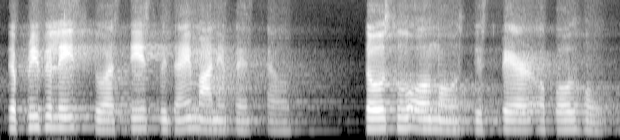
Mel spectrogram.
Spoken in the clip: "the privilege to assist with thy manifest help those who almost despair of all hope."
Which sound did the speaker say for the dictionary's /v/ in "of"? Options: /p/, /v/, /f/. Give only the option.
/p/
